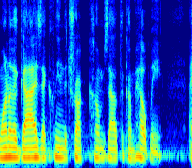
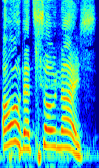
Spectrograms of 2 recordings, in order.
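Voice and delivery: awkward flattered comedian; 12 semitones higher, 4 dB louder, much slower than usual. Retold or imitated. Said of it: "He'd be like".

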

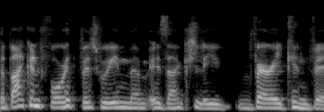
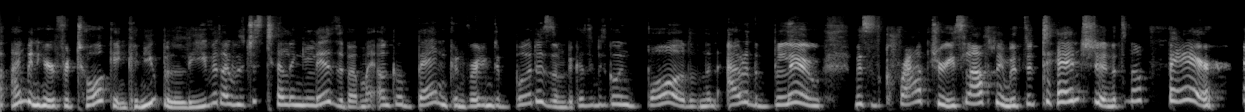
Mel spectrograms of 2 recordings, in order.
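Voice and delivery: high-pitched, indignant chatter; babbling; 6 semitones higher than usual. Retold or imitated. Enid babbles to Cheryl about her detention, aggrieved. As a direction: imitate a wronged chatterbox, climbing higher to the end. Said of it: "she starts babbling away to Cheryl".

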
